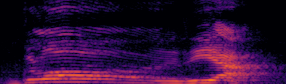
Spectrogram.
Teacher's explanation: eu tenho aqui o I, que é mais fraco, é uma semivogal, e o A, que é mais forte. Então, parece uma escadinha, ó. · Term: Ditongo crescente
